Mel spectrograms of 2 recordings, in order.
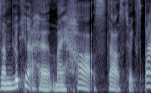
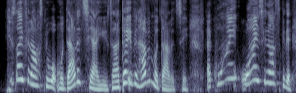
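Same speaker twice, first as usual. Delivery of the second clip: fast, higher, rushed thinking aloud; rushed inner thought; 11 semitones higher, much faster than usual. Retold or imitated. Remembering her confusion at the healer, fast and high. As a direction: rattle off baffled thoughts at speed. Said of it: "I remember thinking".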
